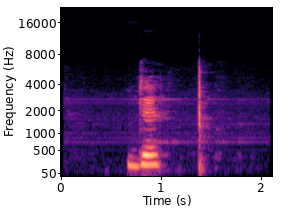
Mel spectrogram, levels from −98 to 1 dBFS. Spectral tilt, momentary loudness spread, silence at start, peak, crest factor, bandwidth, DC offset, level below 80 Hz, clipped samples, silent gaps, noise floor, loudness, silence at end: -6.5 dB/octave; 12 LU; 0.65 s; -2 dBFS; 24 dB; 7 kHz; under 0.1%; -64 dBFS; under 0.1%; none; -64 dBFS; -22 LUFS; 0.7 s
